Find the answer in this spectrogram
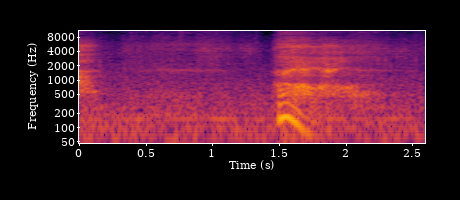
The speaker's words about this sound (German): Ja, jetzt fängt die Schnauferei an.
